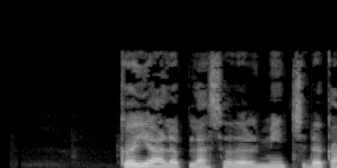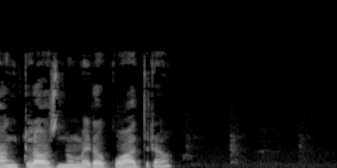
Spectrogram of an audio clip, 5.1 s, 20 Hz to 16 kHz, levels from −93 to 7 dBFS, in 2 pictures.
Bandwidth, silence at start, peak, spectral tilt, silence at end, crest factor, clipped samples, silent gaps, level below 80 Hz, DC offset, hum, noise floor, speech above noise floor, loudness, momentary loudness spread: 11.5 kHz; 0.9 s; -6 dBFS; -6 dB/octave; 1.25 s; 18 dB; under 0.1%; none; -76 dBFS; under 0.1%; none; -74 dBFS; 53 dB; -22 LUFS; 10 LU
